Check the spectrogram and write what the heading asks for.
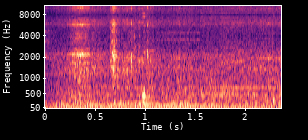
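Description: Faint clicks and rubbing as hands handle components inside an open desktop computer case, over a steady low hum.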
